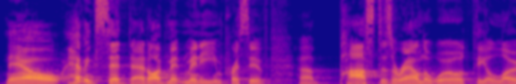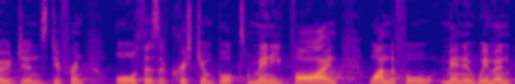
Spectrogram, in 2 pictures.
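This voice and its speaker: A middle-aged man with a slightly raspy voice giving a conversational sermon, speaking earnestly and stressing key phrases. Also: a little high, steady tone, normal speed, few pauses. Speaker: guest preacher and Bible college teacher.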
